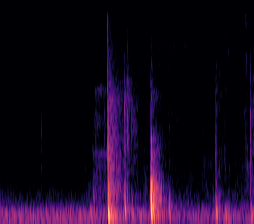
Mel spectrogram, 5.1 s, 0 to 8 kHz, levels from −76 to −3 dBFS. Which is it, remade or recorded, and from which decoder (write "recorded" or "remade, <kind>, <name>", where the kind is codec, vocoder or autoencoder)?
recorded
